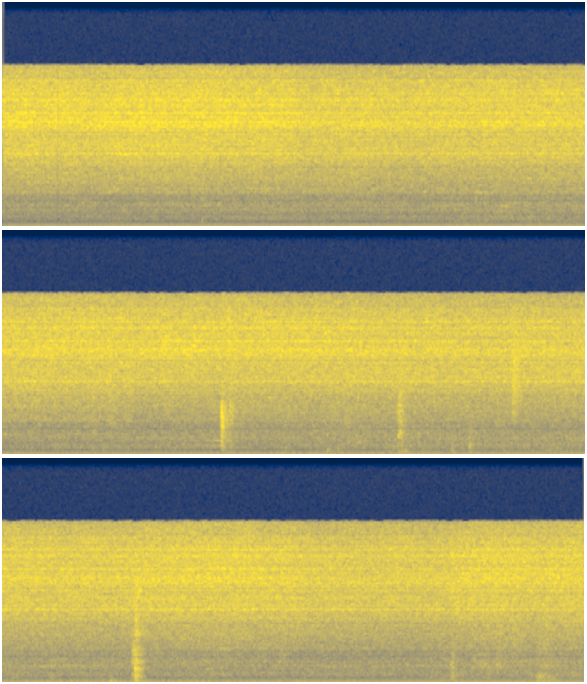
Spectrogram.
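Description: An electrical hum drones steadily.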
